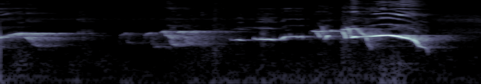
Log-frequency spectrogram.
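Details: Black-naped oriole from Java, singing actively: a steady flat whistle, a pause, then a run of clear fluting notes ending in a loud, rich whistle that rises and then slurs downward.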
